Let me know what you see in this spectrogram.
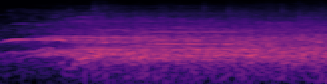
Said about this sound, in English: But in a relationship in the moment, give us a cheer, all the couples in.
